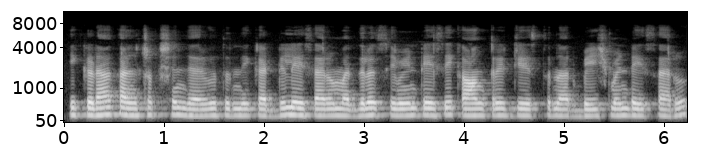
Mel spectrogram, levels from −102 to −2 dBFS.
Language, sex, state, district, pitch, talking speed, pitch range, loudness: Telugu, female, Andhra Pradesh, Sri Satya Sai, 155 Hz, 125 wpm, 150-160 Hz, -18 LUFS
